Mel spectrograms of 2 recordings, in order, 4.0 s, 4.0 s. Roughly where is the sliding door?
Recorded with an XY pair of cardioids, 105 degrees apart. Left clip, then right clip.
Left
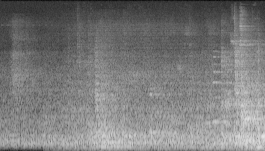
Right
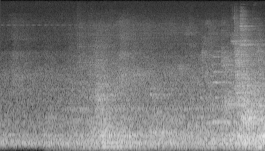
Ahead left.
